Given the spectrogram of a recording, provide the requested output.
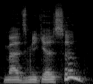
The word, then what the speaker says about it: Mads Mikkelsen: à prononcer son nom parce que Matt le prononce mieux que moi. Son nom, c'est... Mads Mikkelsen.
